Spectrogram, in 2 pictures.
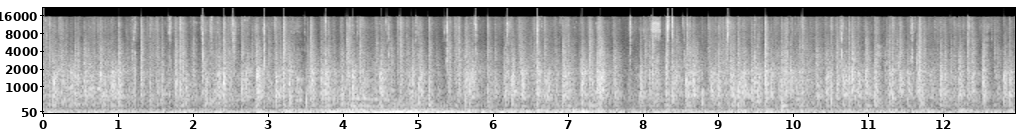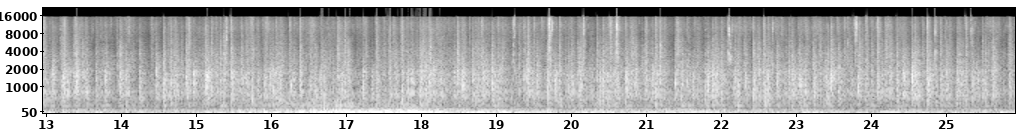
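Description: Close-miked chewing and wet mouth smacking of fried pork belly and rice, a steady run of small clicks and squelches, loudest about two-thirds of the way through.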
